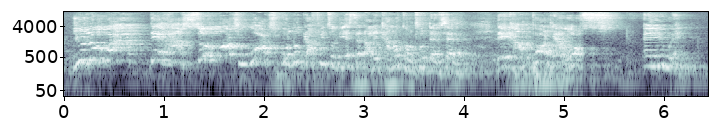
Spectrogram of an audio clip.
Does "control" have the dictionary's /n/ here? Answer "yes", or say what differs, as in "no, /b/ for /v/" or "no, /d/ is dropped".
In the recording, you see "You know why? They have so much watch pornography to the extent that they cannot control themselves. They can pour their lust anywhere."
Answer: no, /n/ is dropped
